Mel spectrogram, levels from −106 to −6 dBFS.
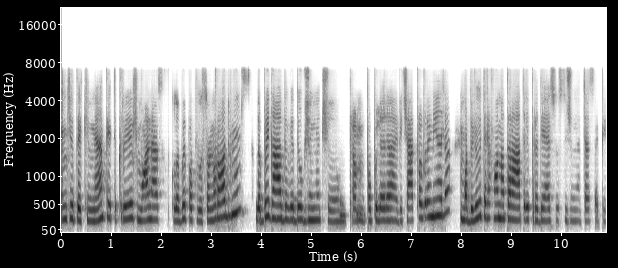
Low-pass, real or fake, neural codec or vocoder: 7.2 kHz; fake; codec, 16 kHz, 1 kbps, X-Codec, HuBERT features, trained on general audio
